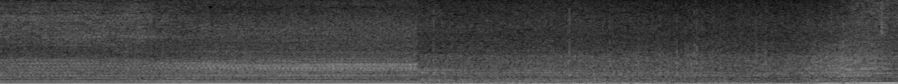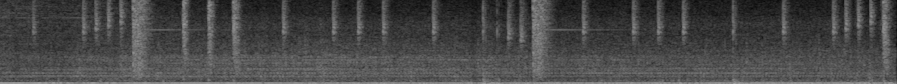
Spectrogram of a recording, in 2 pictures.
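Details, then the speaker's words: Yamaha supercharged jet ski on water test after supercharger clutch replacement; steady engine note settles then lifts to a higher even pitch, clean and smooth with no knocks, slips or rattles; test went well. Normal running. "hi everything went well so we're gonna go ahead take this back to the shop"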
